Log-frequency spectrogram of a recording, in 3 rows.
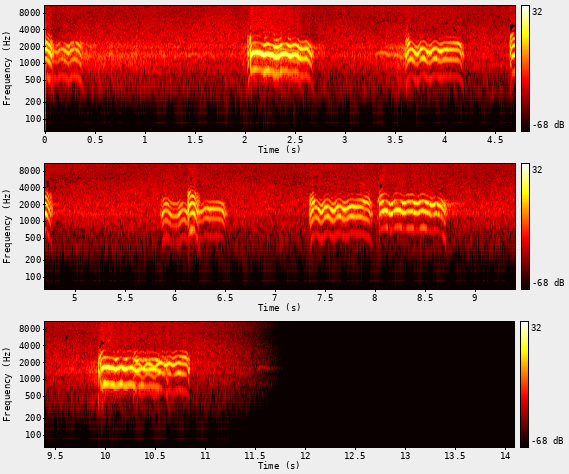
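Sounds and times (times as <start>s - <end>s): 
pair of Pomarine skuas calling at their nest: 0.0s - 5.0s, 5.8s - 9.0s, 9.7s - 10.9s.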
